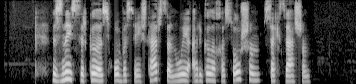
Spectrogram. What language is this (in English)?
Abkhazian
